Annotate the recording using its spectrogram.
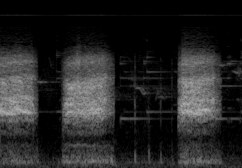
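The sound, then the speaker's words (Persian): Three loud, harsh caws from an injured crow with a wounded wing, each lasting about half a second, with short gaps between them and faint clicks and a thin tone in the second gap. No one speaks. “آه هیچ بلت زخمی شده. آه منو ببخش، من خواستم پرنده یک کوچیکتری بگیرم، برای همین کلم بال تو رو زخمی کرد.”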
